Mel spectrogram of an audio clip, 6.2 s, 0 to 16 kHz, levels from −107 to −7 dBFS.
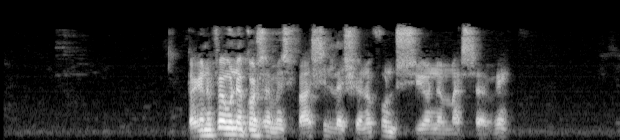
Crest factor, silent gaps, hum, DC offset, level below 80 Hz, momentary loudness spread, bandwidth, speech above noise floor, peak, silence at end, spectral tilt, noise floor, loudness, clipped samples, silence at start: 22 dB; none; none; under 0.1%; -68 dBFS; 14 LU; 8.4 kHz; 56 dB; -2 dBFS; 1.15 s; -3.5 dB/octave; -77 dBFS; -21 LUFS; under 0.1%; 1.9 s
